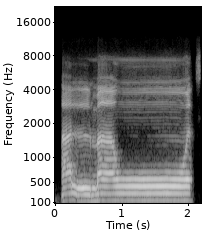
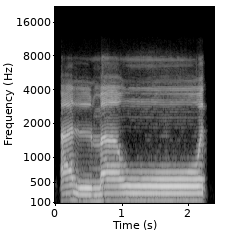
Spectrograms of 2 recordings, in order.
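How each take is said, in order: The two takes are said the same way.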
